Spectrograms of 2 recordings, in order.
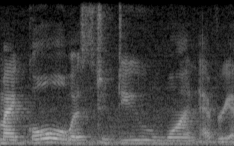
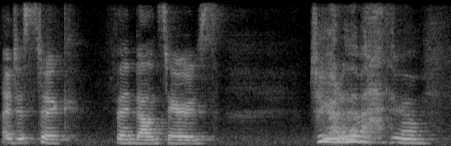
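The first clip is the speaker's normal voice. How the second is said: out of breath, breathless and winded. Speaker home alone with the dogs, talking while out of breath. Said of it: "I'm out of breath".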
